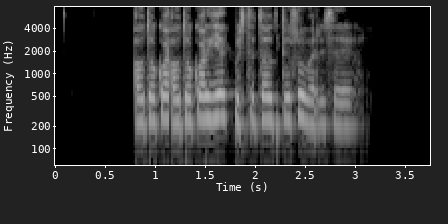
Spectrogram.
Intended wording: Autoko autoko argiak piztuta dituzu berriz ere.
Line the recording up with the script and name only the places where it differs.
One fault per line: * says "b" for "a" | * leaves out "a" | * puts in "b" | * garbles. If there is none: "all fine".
all fine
